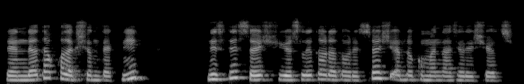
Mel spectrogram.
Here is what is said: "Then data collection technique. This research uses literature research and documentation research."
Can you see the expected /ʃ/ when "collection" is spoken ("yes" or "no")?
no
